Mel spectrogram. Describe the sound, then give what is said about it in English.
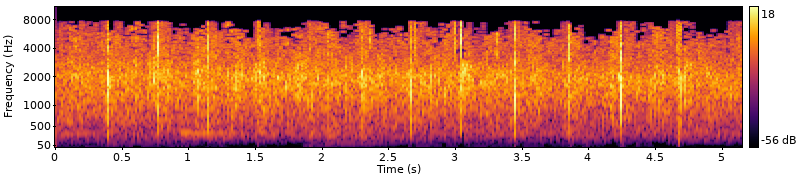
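A church audience applauds steadily during a morning service, a dense wash of clapping at moderate volume with sharper individual claps popping out at irregular moments throughout, and no voices. “Give them a nice hand this morning, if you will.”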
